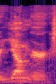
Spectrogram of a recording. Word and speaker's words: Junger: Sebastian Junger, or Younger. It's pronounced like a Y, but it's spelled with a J.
